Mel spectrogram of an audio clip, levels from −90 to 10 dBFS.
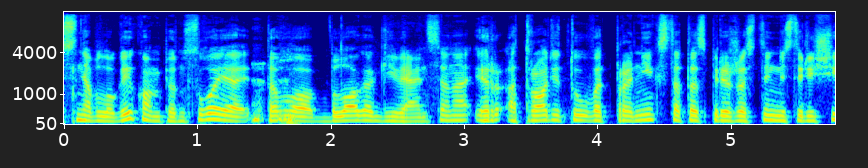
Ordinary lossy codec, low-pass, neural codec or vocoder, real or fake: MP3, 96 kbps; 14.4 kHz; none; real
